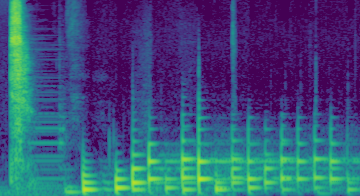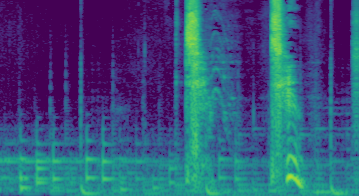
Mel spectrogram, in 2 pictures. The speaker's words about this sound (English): Double bless you. Is this what happens when you have an epiphany? No. This is what happens when I sit too long in dog hair.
